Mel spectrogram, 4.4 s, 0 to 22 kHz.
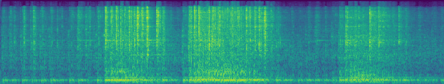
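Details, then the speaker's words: Rusi Classic 250 single-cylinder motorcycle with aftermarket exhaust: loud raspy exhaust swelling in blips with faint clatter underneath; the fitted silencer (dB killer) insert is not fixed and moving. Loose exhaust silencer insert, removed again. "moving. The silencer is not fixed. So what do? We remove that again."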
